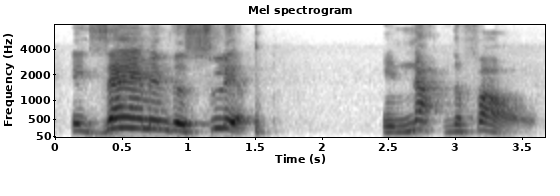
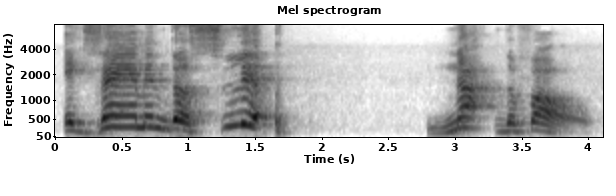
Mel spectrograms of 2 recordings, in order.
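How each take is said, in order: First: Said in the usual way. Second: Slow, weighty repeat of the proverb; slow emphatic repeat. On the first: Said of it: "It's an African proverb that says". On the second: Shown as a demonstration. Repeating the proverb slowly to the listener, weighty. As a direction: let each word land slowly.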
